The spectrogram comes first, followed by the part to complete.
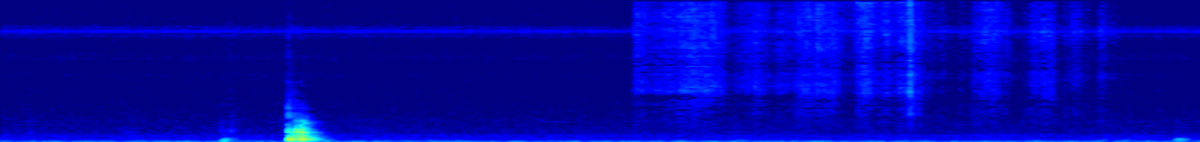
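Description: A single sharp knock about two seconds in. From about four seconds, a faint high crackling hiss with several ticks: flux sizzling under a hot soldering iron as its tip meets the fluxed copper foil.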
